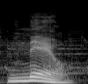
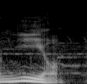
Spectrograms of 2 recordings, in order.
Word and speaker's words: Neo: Y estoy hablando, en primer caso, de el Surface Neo, o NIO, pronunciado más en inglés.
